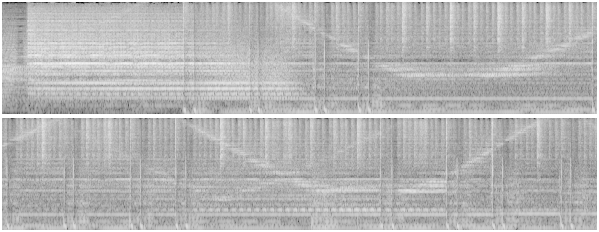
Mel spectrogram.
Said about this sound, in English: But let me play you some music and we'll be right back.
